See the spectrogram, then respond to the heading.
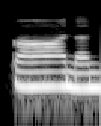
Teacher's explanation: یہاں پر ہم گننا کریں گے کیونکہ نون پر تشدید موجود ہے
